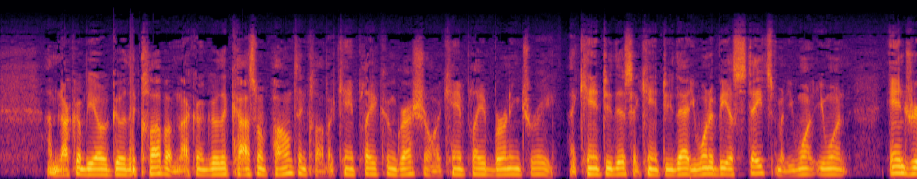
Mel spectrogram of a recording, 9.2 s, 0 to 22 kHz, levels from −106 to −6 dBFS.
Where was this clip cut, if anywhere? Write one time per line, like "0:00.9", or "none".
0:05.6
0:06.9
